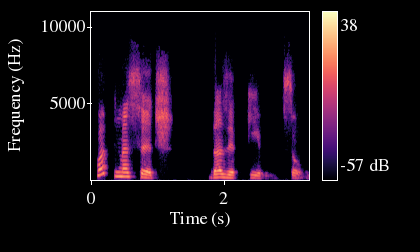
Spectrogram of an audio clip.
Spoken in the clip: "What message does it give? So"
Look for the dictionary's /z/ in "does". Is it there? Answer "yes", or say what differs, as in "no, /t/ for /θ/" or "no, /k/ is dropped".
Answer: yes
